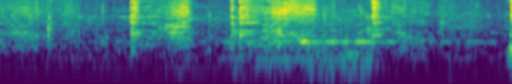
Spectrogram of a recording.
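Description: Large fried prawns are stirred with a metal spoon into simmering jackfruit curry, giving a soft bubbling sizzle broken by several sharp clinks and scrapes against the pot.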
